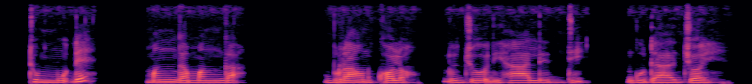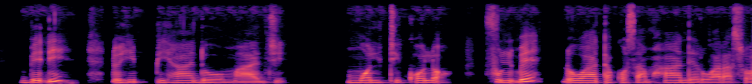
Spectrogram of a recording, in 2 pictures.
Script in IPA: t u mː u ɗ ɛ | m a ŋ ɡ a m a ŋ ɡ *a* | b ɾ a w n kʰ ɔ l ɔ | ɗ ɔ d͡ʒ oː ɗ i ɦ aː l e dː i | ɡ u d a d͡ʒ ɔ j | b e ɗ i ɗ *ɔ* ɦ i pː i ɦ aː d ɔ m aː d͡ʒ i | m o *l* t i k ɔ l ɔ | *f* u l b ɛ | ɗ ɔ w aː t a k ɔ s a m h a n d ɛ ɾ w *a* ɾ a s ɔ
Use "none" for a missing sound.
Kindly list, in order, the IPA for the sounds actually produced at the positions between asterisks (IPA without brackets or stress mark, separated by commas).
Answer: a, ɔ, l, f, a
